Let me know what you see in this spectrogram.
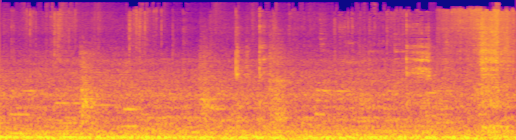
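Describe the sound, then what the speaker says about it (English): Japanese wagyu beef sizzles steadily on a Korean barbecue grill, a dense continuous crackle with occasional brighter spits, while people chat nearby over the cooking. "The anticipation of it cooking on the grill."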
